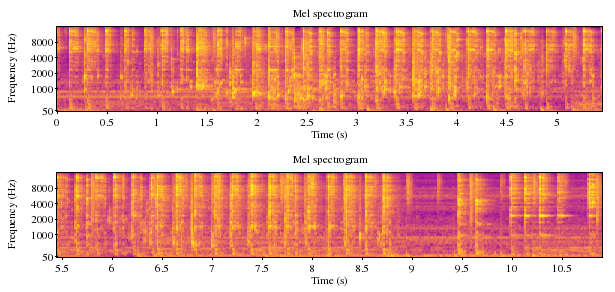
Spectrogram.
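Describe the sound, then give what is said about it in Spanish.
An egg being beaten in a bowl for a baking recipe, heard as a dense, loud, steady rapid rattle with clinks that runs without pause for about eleven seconds, with no talking. “Otro huevo. Ahora lo vamos a batir.”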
